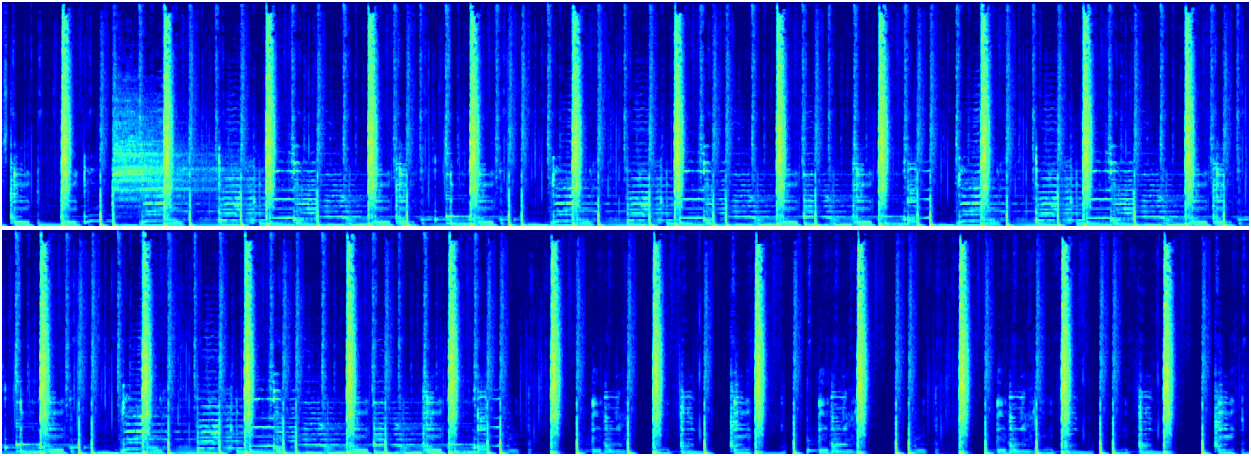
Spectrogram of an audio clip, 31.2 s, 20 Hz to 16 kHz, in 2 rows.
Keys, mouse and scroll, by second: 8.6 click, 12.0 right click, 14.9 click, 17.1 click, 18.9 click, 23.7 right click, 24.8 click, 29.4 ctrl+Num_Lock, 29.5 ctrl+c, 30.6 click.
